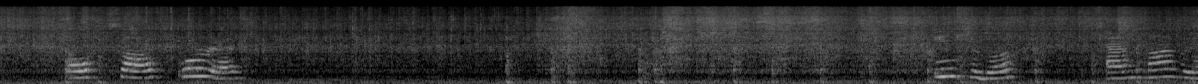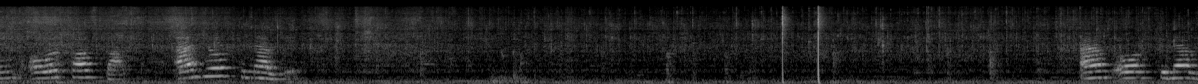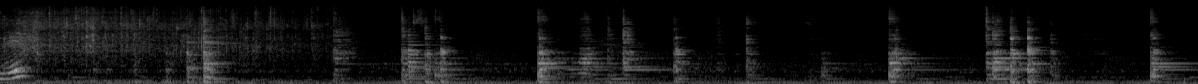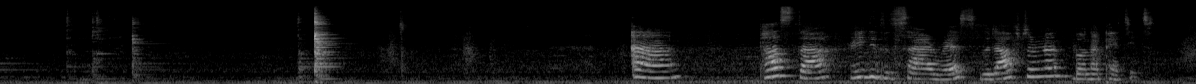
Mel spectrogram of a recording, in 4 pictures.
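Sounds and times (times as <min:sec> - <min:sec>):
pasta sizzling in a saucepan: 0:00.0 - 0:27.6
spoon stirring in a pan: 0:05.0 - 0:22.8
spoon tapping a pan: 0:35.4 - 0:36.0.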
